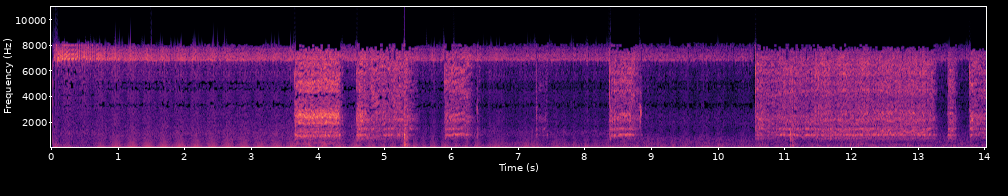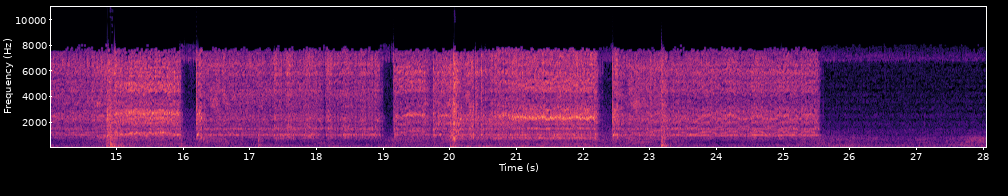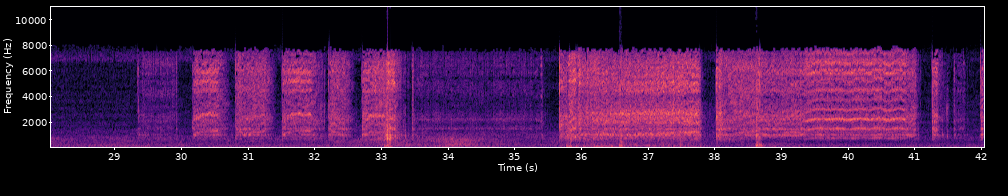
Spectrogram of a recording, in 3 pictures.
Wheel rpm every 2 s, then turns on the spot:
0, 20, 100, 10, 30, 100, 130, 140, 130, 120, 150, 130, 110, 0, 10, 80, 80, 40, 120, 130, 90.
30-34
